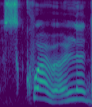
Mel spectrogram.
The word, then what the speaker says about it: SQRL: Et cela se prononce squirrel dans mon bon anglais, qui veut dire écureuil.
